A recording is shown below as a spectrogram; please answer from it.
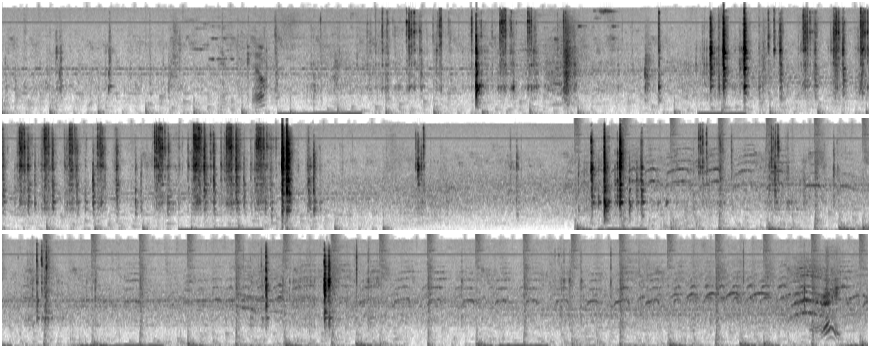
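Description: Socket ratchet clicking in short, irregular runs of sharp clicks as the bolts holding a new gas tank are tightened on a Briggs & Stratton push-mower engine.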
